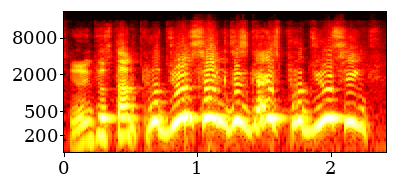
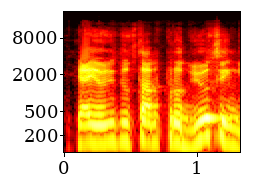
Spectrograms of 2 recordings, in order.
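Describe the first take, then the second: First: Loud urging shout; mock coaching yell. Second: Said in the usual way. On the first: Caster yelling at player.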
